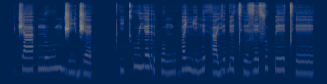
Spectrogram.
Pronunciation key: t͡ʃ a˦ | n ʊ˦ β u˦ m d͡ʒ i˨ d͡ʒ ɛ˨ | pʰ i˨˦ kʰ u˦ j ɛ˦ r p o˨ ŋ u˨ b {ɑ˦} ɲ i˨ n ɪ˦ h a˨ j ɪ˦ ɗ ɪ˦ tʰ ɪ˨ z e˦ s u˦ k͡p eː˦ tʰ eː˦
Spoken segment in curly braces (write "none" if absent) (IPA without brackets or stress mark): a˦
